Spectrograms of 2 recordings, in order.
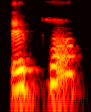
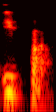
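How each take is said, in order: First: The word is said the American way. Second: The word is said the British way. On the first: "in America, I think you guys say epoch" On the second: "the British English say epoch"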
